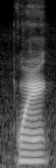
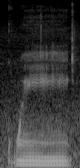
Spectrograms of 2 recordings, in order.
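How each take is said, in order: First: A plain spoken quack. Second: Much lower, softer, breathy quack. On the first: Quacking at chat like a duck. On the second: Quacking again, deep and quiet. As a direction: drop it low like a sleepy duck. Duck noises. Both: Pretend.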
